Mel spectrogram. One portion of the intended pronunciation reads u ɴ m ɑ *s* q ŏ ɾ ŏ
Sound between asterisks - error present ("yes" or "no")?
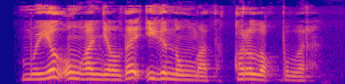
yes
